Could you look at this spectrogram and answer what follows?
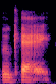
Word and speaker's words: Bucket: the house speaking but her last name is actually the word bucket but she pronounces it bouquet uh there something very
